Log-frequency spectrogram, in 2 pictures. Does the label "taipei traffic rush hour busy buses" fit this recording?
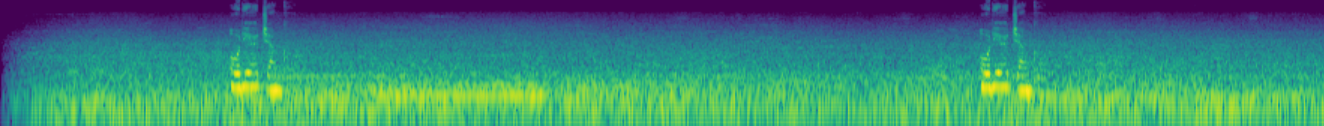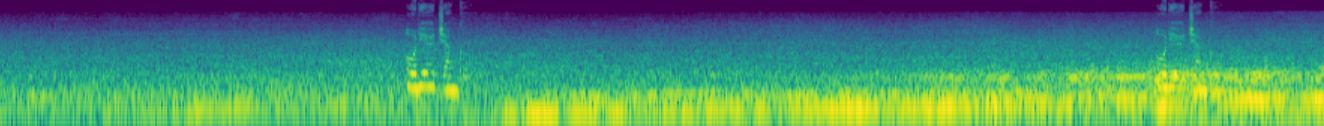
Yes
